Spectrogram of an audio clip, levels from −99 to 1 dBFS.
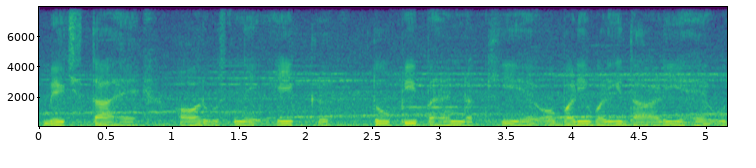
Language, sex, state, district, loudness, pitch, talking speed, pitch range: Hindi, male, Haryana, Rohtak, -17 LUFS, 130 Hz, 150 wpm, 125-135 Hz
